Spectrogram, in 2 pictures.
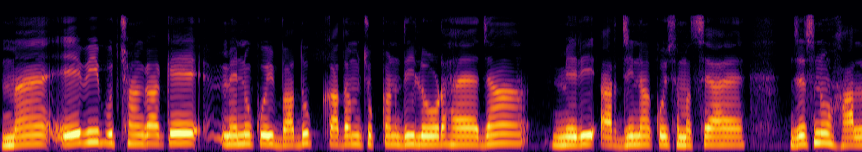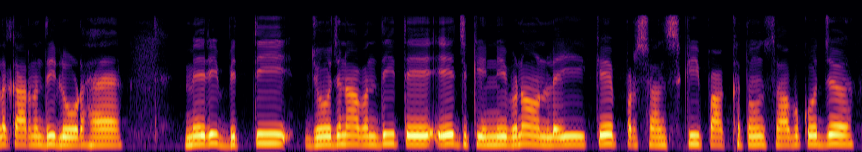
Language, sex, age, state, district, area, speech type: Punjabi, male, 30-45, Punjab, Barnala, urban, spontaneous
